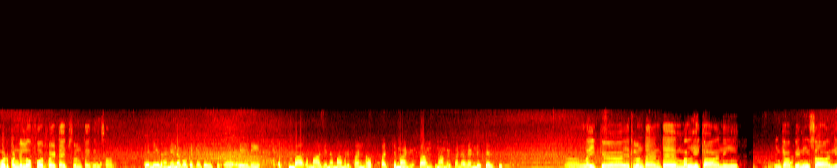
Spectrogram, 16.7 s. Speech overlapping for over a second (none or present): none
